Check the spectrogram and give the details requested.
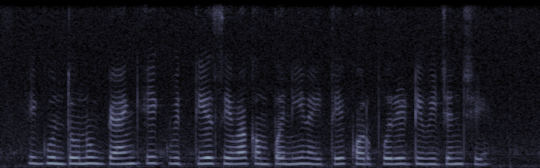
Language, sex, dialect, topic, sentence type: Marathi, female, Northern Konkan, banking, statement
